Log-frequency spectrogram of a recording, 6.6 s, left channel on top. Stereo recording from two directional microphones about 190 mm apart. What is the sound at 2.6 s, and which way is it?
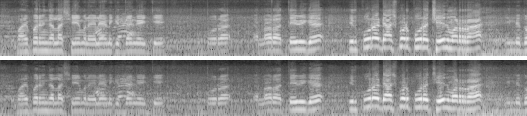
Speech, 15° right (ahead or behind).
